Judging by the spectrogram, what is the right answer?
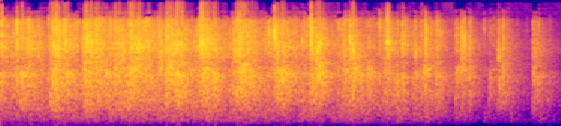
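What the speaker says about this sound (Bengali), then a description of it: "জোরে হাততালি দেবেন" A crowd of expatriates at a gathering with Bangladesh's Chief Adviser in Qatar breaks into loud, sustained applause, dense clapping that stays strong and then begins to taper at the end.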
